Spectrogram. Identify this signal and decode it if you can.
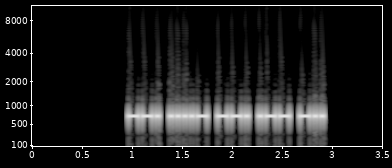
Morse code, heard as a keyed tone, about 36 wpm, 700 Hz. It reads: G4GWD
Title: DXCC-100 Call Signs - 5 Characters - Repeated 2x - 35wpm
